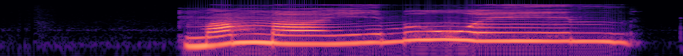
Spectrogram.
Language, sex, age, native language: Icelandic, male, 10, Icelandic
